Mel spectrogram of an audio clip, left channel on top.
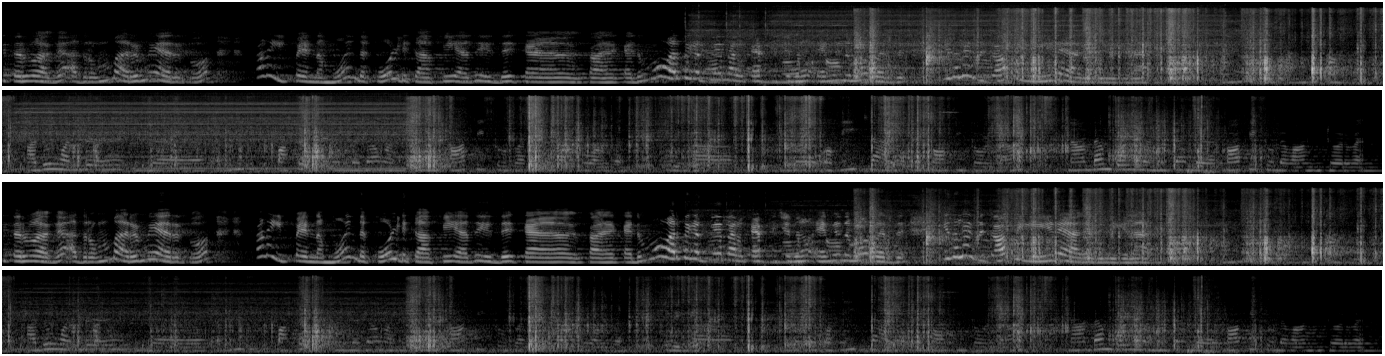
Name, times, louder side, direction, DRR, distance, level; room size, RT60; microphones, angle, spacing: voice 1, 0.0-11.6 20.4-20.8, right 4 dB, 85° right, 7 dB, 1.8 m, -35 dB
Drill, 6.8-12.9 13.9-18.5, left 10 dB, 40° left, 0.9 m, -44 dB
voice 2, 7.6-8.8 9.7-10.1 12.2-13.7 14.1-20.0 20.7-24.0 24.5-27.4, left 3 dB, 75° left, 6 dB, 2.0 m, -46 dB
sound 1, 8.3-26.6, left 3 dB, 15° left, 1.4 m, -35 dB
28.0 x 25.5 x 6.9 m, 1.2 s
head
